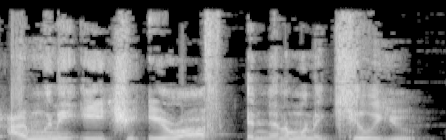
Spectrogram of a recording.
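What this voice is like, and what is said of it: Imitates another person's voice. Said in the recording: “can do a mimicry impression”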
